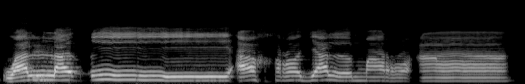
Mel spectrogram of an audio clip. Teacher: zi-nya ini dipanjangkan 4 sampai 5 harokat. Itu mad jaiz munfasil.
